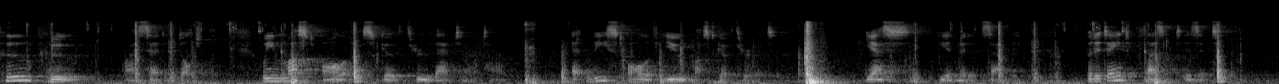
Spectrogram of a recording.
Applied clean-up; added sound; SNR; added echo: none; Slam / Car; -5 dB; reverberation time 0.9 s.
